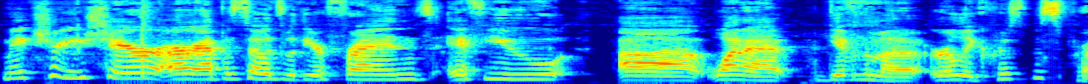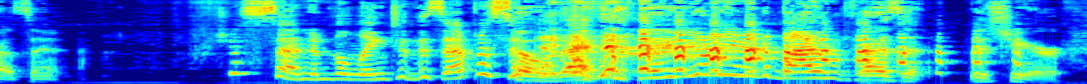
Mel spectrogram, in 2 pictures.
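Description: A woman's voice: on the high side, lively intonation, normal speed, bright, forceful tone. A woman co-hosting a podcast in casual chat, chatty as she reads out plugs and links for listeners. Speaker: podcast co-host.

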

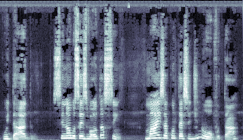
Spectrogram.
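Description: A woman with a Brazilian accent doing a direct-to-camera tarot reading, affectionate and motherly, often tagging her phrases with a quick "tá?" and giving preachy advice with blessings. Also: fairly high pitch, animated. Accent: Brazilian Portuguese. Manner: affectionate, repetitive, ends phrases with "tá?". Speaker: tarot card reader.

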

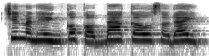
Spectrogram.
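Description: Higher-voiced woman teaching an online class. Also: normal speed, a little mellow. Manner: patient, clear step-by-step explaining to students. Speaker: English teacher. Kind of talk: online lesson explanation.

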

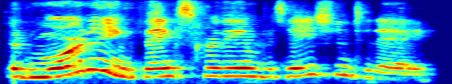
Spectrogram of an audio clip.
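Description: A woman's voice: fairly high pitch, sing-song, brisk. A woman extension educator giving a friendly, step-by-step talk on compost over a video call. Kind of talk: informal webinar presentation.

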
